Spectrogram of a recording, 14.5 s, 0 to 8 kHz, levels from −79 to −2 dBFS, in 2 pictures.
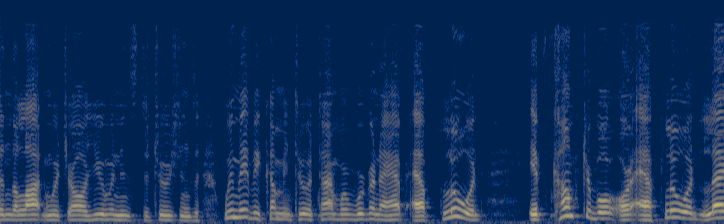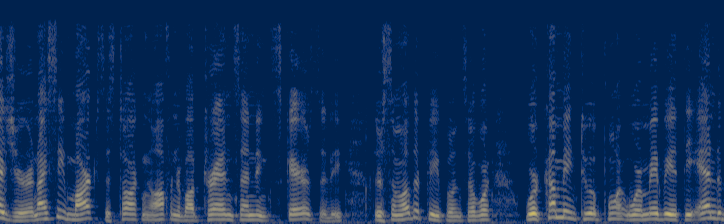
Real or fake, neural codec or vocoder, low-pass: real; none; 7.2 kHz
